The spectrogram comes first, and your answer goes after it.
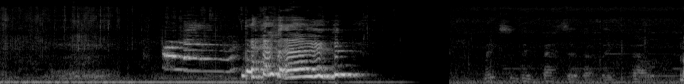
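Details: Domestic cat in a funny cat compilation letting out a couple of wavering, slightly strained meows over about two seconds, with a low hum in the background and quiet noise afterward.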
